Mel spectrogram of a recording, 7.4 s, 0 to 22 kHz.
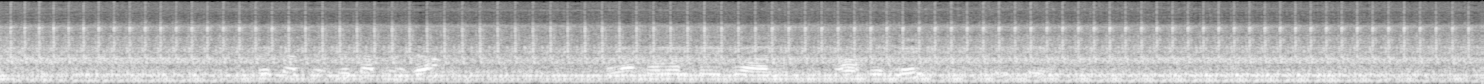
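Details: Suzuki F5A engine at idle: fast, even metallic ticking knock from the top end over the engine note, attributed to a defective camshaft.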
